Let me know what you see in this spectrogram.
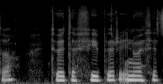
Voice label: "ffibr", Welsh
